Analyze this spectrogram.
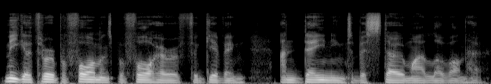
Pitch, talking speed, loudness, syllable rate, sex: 100 Hz, 210 wpm, -19 LUFS, 5.8 syllables/s, male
